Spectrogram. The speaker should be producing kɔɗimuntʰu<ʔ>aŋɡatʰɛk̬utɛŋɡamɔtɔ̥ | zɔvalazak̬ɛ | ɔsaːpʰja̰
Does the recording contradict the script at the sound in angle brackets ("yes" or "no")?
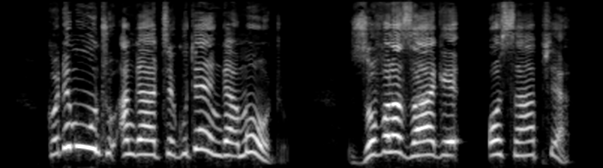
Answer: no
